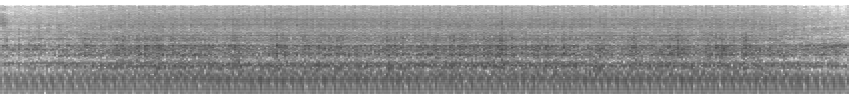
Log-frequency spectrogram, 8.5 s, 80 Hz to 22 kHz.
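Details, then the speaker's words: 1997 Eclipse GSX, stock T25 turbo at 12 PSI, possibly rebuilt, AC belt removed, idling: constant dry grinding in the belt area rising with revs, plus a slight lifter or injector tick; worn water pump bearing replaced, later alternator bearing. "the grinding that like grinding noise that just constantly kind of sits there it goes up with revs also so it's definitely in the belt area"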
